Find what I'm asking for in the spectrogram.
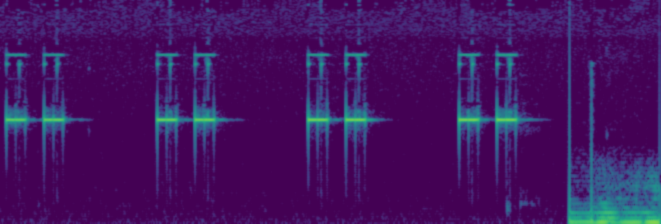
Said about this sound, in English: What is that? That's a notification from my earthbound communicator. It alerts me of any usage of the word Excelsior.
